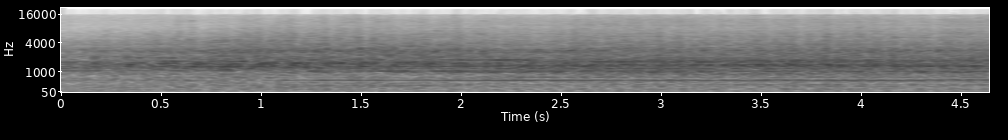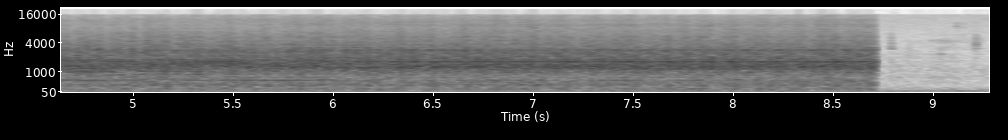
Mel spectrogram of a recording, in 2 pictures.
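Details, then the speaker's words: Diesel truck with AirDog fuel air separator, after new filters were installed: steady even diesel idle with smooth clatter and no misses or knocks; normal sound restored. "There we go, it just switched to the regular sound. That's exactly how they are supposed to sound normally."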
